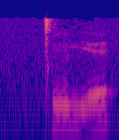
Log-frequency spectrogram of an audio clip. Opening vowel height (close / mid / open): close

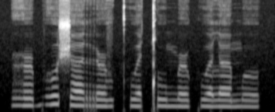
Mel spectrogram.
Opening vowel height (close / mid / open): mid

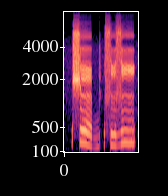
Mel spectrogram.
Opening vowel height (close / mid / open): mid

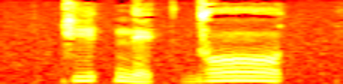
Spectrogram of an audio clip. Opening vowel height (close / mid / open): close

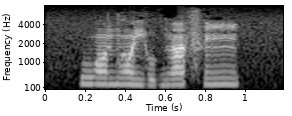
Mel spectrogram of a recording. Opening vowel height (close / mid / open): mid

